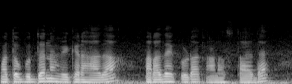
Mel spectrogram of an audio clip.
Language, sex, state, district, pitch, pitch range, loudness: Kannada, male, Karnataka, Bangalore, 115 Hz, 105-120 Hz, -16 LUFS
